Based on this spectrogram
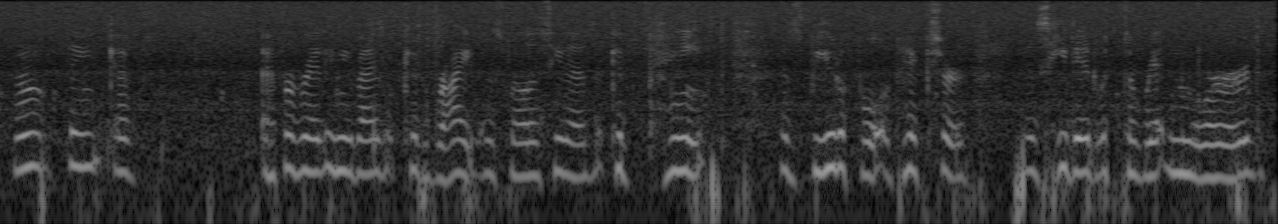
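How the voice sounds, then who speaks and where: A woman with a fairly high pitch speaks with long, frequent pauses. Noticeable background noise is present. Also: moderate pace. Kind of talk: casual talk to camera.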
